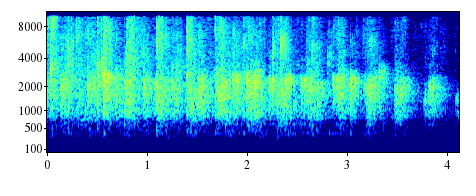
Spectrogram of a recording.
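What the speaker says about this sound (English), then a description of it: "let's give them another round of applause." Sustained, dense applause from a large audience at the Oliver Tambo Memorial Lecture, a steady wash of many hands clapping at once that swells slightly and eases off toward the end, with no talk over it.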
